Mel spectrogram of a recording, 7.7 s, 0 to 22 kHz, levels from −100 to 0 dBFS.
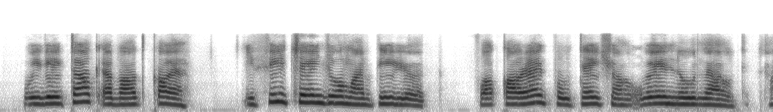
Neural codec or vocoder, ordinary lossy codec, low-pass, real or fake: codec, 16 kHz, 1 kbps, FreqCodec, smaller model; none; 7.2 kHz; fake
